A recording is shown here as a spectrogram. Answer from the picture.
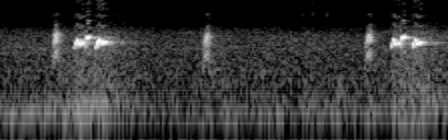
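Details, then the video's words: Sooty-headed bulbul (kutilang) in a lure recording with the cengkeram song style: short bubbly, warbled phrases around mid-high pitch, each led by a sharp note, heard twice about three seconds apart over a faint low hum. "Suara Burung Kutilang"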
